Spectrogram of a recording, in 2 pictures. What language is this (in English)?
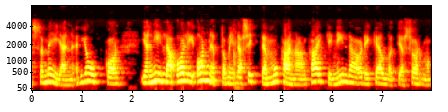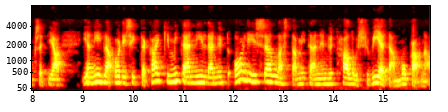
Finnish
